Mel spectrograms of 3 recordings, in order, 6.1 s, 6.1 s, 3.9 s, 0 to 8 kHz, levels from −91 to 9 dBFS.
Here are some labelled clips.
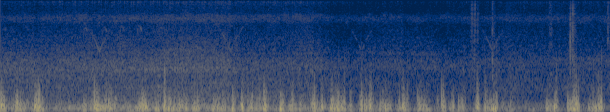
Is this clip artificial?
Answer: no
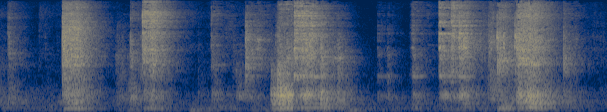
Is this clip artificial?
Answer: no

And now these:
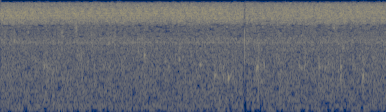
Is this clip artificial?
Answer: no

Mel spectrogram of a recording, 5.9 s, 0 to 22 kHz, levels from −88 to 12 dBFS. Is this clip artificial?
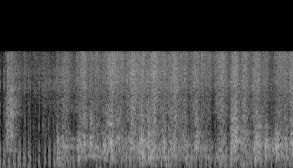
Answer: no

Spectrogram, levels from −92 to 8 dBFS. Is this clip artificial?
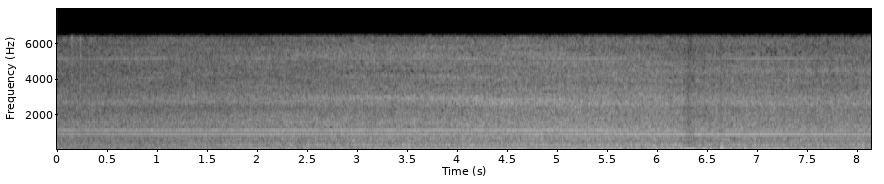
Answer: no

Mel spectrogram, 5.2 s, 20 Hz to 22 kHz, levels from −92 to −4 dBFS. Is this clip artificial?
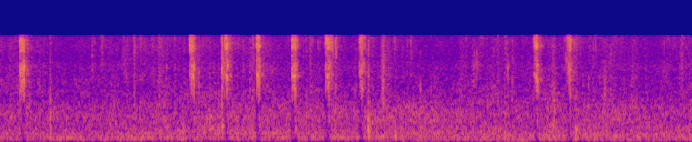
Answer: no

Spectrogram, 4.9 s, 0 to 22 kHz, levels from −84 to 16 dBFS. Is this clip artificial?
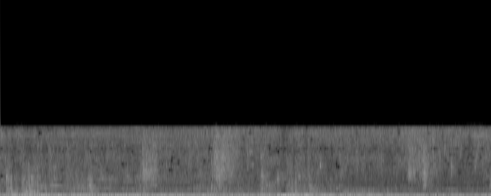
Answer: no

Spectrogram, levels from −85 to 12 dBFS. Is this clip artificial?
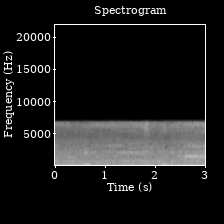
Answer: yes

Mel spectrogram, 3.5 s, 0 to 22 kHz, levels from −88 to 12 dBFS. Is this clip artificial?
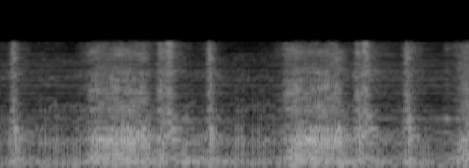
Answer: yes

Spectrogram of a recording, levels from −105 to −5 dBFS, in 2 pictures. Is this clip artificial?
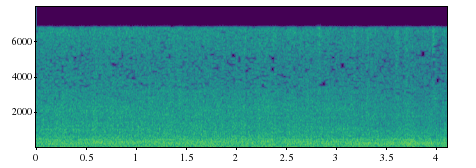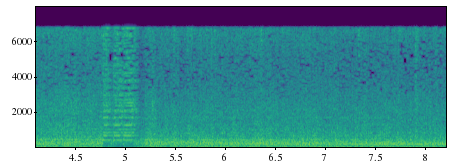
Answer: no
